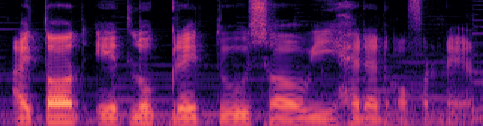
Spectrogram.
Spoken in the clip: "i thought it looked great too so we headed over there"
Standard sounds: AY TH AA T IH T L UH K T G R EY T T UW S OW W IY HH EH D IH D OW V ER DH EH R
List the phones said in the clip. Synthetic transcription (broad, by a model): AY T AA T IH T L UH K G R EY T T UW S OW W IY HH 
